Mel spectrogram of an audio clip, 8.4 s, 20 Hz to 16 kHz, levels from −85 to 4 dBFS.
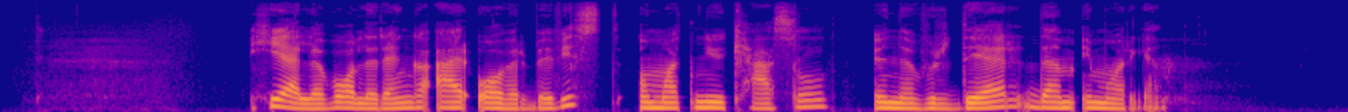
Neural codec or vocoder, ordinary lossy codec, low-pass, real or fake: none; none; 14.4 kHz; real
